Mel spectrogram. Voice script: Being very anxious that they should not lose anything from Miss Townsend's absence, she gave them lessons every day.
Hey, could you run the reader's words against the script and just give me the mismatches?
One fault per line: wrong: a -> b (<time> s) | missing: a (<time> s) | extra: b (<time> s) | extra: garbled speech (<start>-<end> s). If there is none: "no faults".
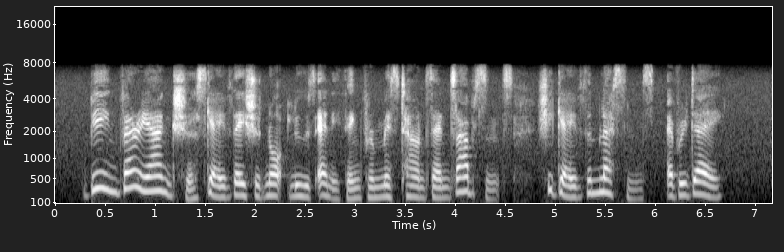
wrong: that -> gave (1.5 s)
